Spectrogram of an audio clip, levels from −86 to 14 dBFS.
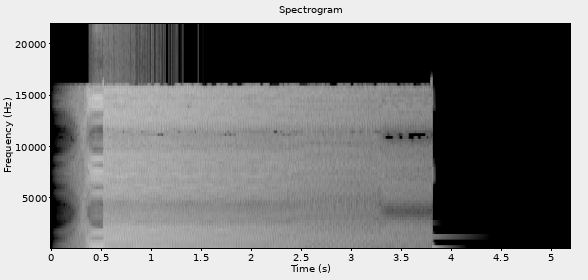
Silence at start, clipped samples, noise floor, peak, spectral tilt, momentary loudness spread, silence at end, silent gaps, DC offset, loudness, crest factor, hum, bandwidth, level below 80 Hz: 0.1 s; 0.5%; -62 dBFS; 0 dBFS; -1 dB/octave; 16 LU; 1.3 s; none; under 0.1%; -8 LUFS; 12 dB; none; over 20 kHz; -36 dBFS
